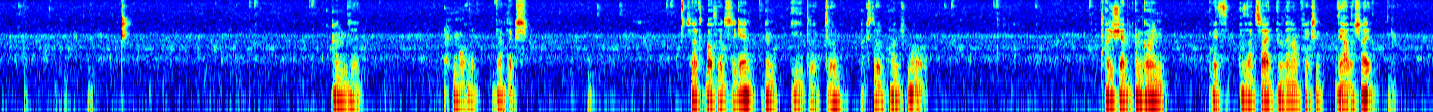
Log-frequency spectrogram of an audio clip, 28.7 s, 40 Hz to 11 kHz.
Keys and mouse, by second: 0.0-1.8 middle drag, 1.8 g, 6.2-8.8 drag, 12.0-13.4 middle drag, 13.4 click, 15.3 e, 20.0-22.6 drag, 27.8 e.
